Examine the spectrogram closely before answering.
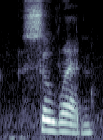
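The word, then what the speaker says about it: Solène: pronunciation of her name it's soen because she's French I completely forgot that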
